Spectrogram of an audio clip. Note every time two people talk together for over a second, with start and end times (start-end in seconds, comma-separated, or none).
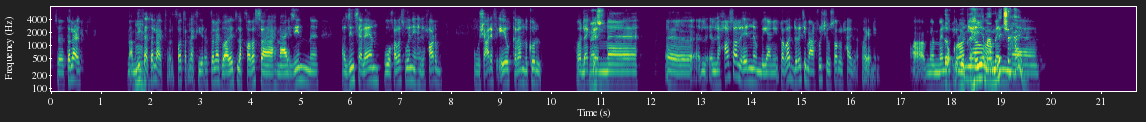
17.9-19.6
